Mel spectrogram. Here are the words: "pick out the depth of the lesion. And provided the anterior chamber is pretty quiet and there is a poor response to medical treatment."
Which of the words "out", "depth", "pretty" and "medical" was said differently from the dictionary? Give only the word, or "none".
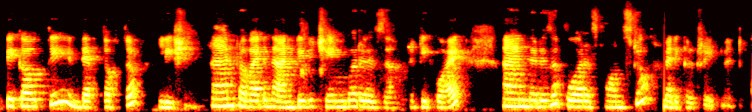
depth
